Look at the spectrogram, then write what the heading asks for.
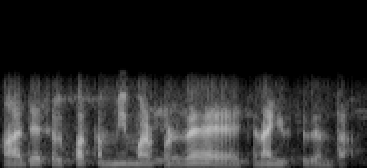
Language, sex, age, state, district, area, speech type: Kannada, male, 18-30, Karnataka, Mysore, urban, conversation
